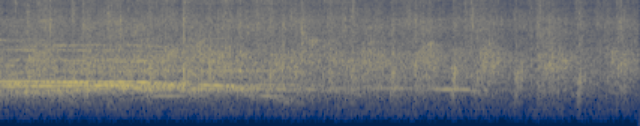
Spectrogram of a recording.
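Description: Audience applauding during a commencement address at Barnard, a broad dense wash of clapping that starts strong and slowly thins over about three seconds, with no talk over it.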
